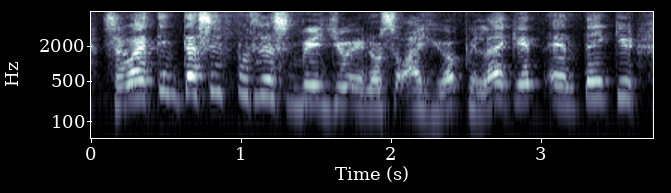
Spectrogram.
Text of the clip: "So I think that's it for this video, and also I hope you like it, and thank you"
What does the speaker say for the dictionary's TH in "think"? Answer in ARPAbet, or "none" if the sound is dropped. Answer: T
